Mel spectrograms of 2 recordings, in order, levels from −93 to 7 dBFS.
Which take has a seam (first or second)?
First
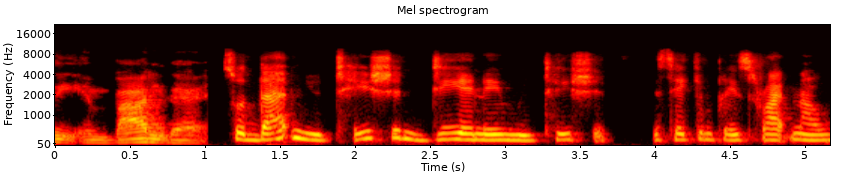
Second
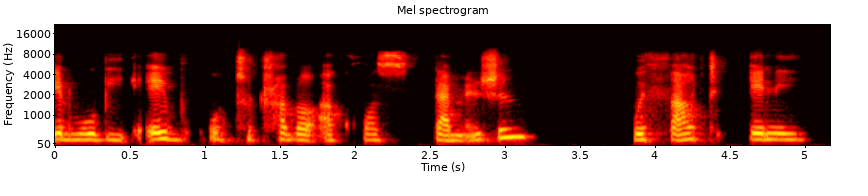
first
